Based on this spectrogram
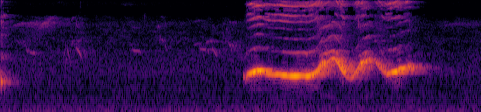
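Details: An African grey parrot kept as a pet, vocalising as it tries to talk: one clear warbling whistle that wobbles up and down several times before fading, in a quiet room.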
